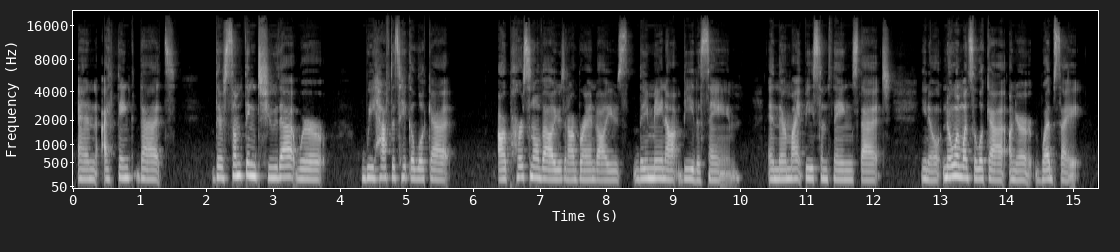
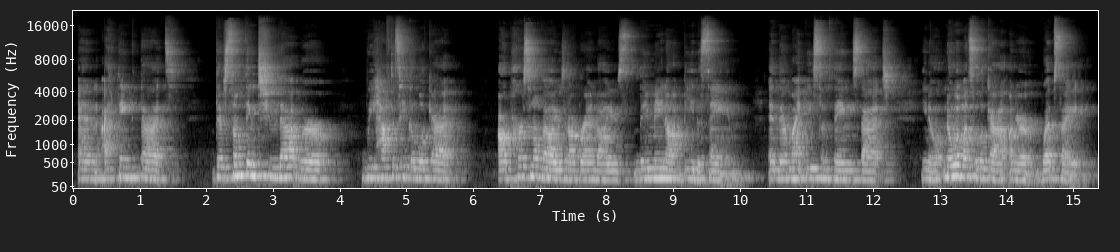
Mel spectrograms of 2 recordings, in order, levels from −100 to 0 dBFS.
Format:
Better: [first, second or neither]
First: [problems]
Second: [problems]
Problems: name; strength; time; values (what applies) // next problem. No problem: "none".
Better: first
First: none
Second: room echo; noticeable; dies away in 0.7 s // off-mic speech; far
